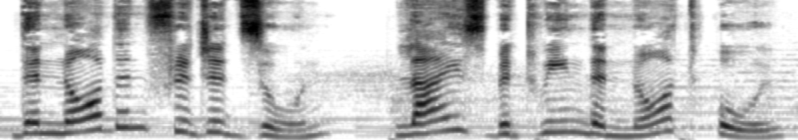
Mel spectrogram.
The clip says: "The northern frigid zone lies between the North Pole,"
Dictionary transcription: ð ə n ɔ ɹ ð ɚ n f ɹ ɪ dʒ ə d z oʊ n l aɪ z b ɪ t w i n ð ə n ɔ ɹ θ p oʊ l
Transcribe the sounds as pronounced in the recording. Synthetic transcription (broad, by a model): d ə n ɔ ɹ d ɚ n f ɹ ɪ dʒ ə d z oʊ n l aɪ z b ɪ t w i n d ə n ɔ ɹ t p oʊ l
